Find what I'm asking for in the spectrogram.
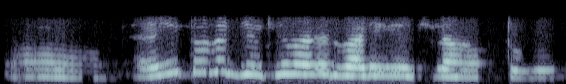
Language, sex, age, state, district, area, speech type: Bengali, female, 30-45, West Bengal, Purulia, urban, conversation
